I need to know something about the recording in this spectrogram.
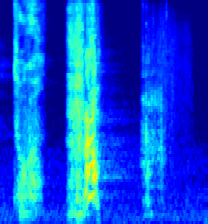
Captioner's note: bark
